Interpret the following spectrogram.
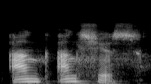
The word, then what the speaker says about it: anxious: So, Like anxious.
